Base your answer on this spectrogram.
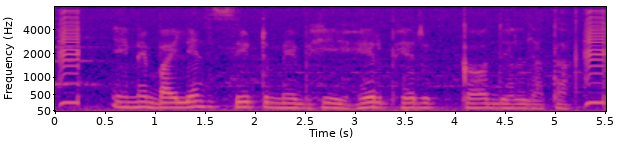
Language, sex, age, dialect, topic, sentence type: Bhojpuri, male, 18-24, Northern, banking, statement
